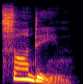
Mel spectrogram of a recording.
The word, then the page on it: sardine: British English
